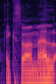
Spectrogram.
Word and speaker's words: XAML: Uttalas XAML av många. Microsoft som har skapat SAML uttalar det SAML. Därför gör jag det idag.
